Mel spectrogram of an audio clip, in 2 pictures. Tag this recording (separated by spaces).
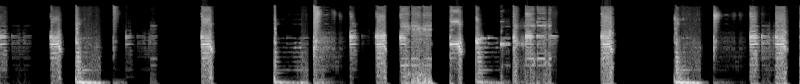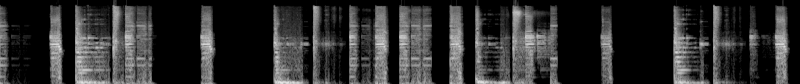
distorted loop percussion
